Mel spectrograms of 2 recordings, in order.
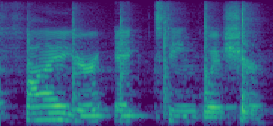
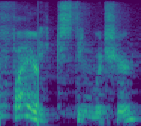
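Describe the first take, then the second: First: Broken into beats. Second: Said in the usual way. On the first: Shown as a demonstration. Teacher counting out the beats of a word, slow syllable-by-syllable demo. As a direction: FIRE EXTINGUISHER drawn out slow, syllable by syllable. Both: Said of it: "It is only one beat".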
